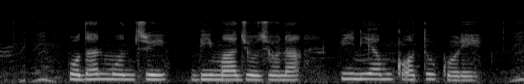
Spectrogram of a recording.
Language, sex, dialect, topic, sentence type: Bengali, female, Standard Colloquial, banking, question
